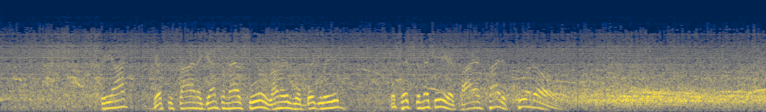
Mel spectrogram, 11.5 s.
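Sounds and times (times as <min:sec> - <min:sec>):
speech: 0:01.5 - 0:05.2, 0:05.8 - 0:08.6
baseball crowd reacting to a pitch: 0:07.6 - 0:11.4.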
